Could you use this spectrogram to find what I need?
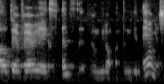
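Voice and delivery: really patronising, superior, condescending tone. Quoting a woman explaining why things aren't left out for guests: mock-condescending tone. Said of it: "she says it really condescending".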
